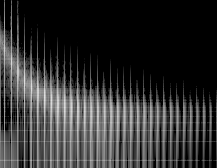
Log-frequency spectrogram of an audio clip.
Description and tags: Short modulated oscillations, yet another variation. A computer processing unknown operations. Shut down.Created with a simple Nord Modular patch.
modular, sound-design, effect, robot, synthesis, synth, fm, beep, nord, bleep, modulation, digital, blip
